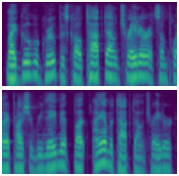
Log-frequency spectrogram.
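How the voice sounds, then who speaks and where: A man with a whistling nose hosting a market update as a trading educator, talking casually and haltingly with rambling asides. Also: medium pitch, fairly even intonation, dry recording. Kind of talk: casual semi-scripted market commentary. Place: dry room at home. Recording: slightly dull, lo-fi dry recording.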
